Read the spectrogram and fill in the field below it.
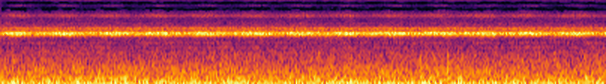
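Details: Crickets at Lake Arrowhead in California chirping without pause, a shrill, evenly pulsed high tone with an upper harmonic, set against soft low-frequency ambient noise.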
